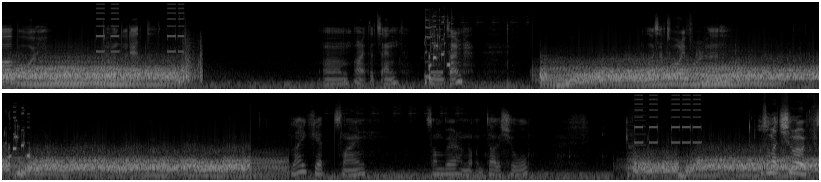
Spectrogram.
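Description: A low electronic hum with crackling static drones steadily.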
